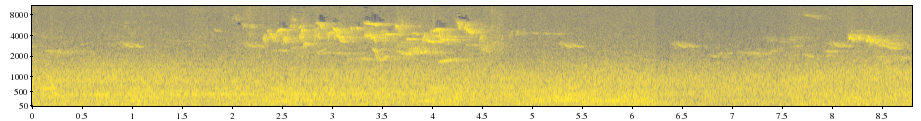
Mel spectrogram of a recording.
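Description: Birds chirping over a steady background hiss, with a quick flurry of many short chirps about two to four and a half seconds in and single chirps now and then.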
